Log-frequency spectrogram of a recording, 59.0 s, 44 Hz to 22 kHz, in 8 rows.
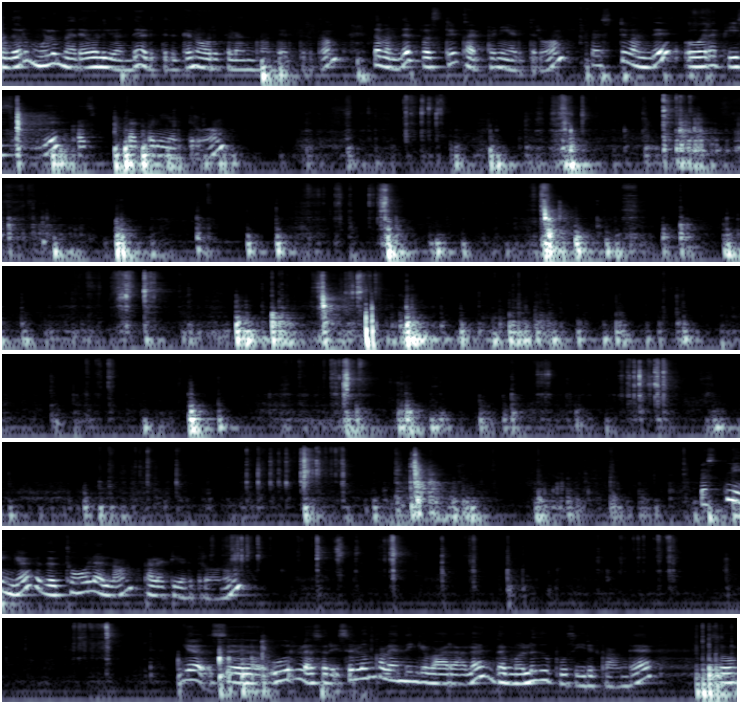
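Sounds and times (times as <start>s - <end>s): root tearing and cracking: 11.0s - 12.0s, 17.8s - 18.7s, 22.8s - 24.0s, 25.2s - 26.1s, 32.4s - 33.4s, 34.7s - 36.6s, 38.0s - 41.0s, 46.4s - 49.3s, 50.2s - 51.5s, 52.2s - 52.9s.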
